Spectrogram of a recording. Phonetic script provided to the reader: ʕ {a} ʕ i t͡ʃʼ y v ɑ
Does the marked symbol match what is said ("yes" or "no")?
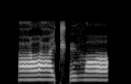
no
